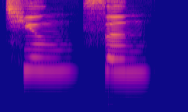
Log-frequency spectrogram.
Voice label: "qing1 sen1", Chinese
